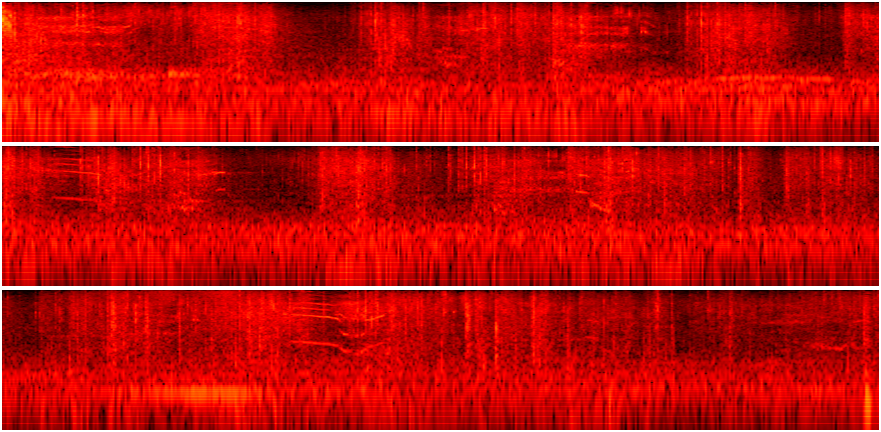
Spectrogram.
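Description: Footsteps crunch and scrape over loose rock.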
